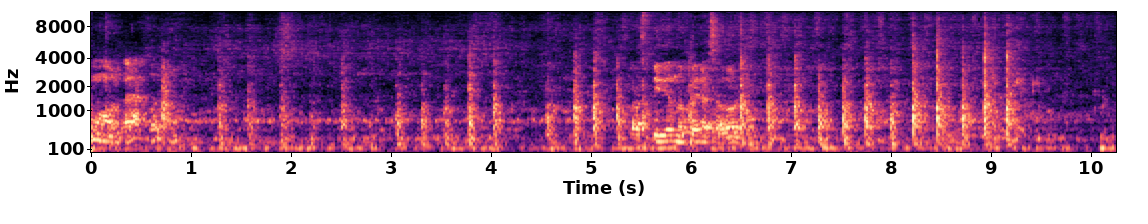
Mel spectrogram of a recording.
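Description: A knife chops quickly on a wooden cutting board.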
